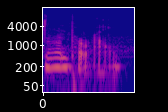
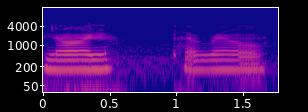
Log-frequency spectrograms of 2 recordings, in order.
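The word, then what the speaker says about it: nonpareil: parallel no non paral it's non paral I literally looked it up every single website was pronouncing it the way that I am Noe it pisses me off he thinks he's right the pronunciation per Google is non Peril Archer wants to know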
